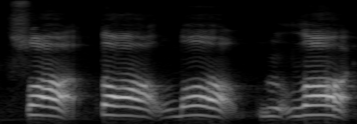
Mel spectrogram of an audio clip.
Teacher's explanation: زبان کی جڑ بھی اوپر اٹھ جائے گی اور زبان کا درمیان بھی اوپر کے تالو کو ڈھانپے گا · اطباق کی کوالٹی آنے کی وجہ سے یہ حروف ڈبل موٹے ہو گئے، یعنی فل منہ بھر کے ادا ہوں گے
